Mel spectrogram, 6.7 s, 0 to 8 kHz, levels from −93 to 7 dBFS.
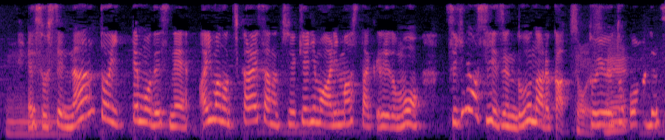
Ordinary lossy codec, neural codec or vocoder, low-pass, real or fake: MP3, 64 kbps; none; 7.2 kHz; real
